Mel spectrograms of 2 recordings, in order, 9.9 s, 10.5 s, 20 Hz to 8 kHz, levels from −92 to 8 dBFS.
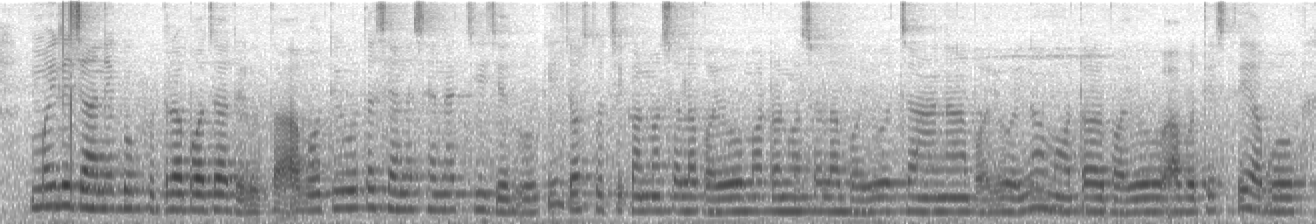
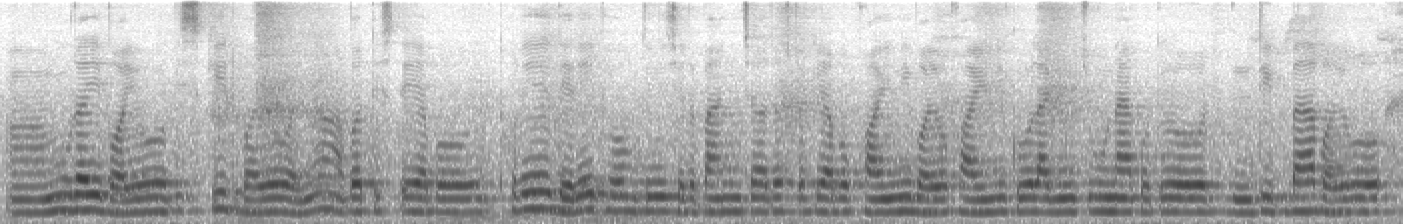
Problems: none marked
